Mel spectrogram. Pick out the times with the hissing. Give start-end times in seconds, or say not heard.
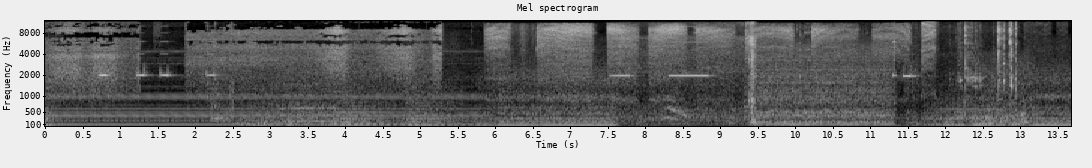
0.0-13.6.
